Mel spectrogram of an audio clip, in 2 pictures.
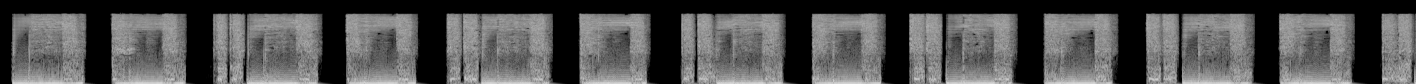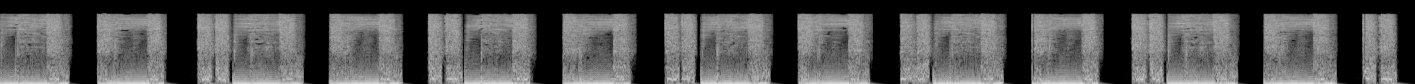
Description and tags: This is a recording I made for one of my songs. I found it nice to run the group's output through the Ohmforce Ohmicide and have some fun with the separate bands.
The original loop consists of me, drumming on my metal kitchen-sink with drum-brushes. The snary accents are the brushes on the back of my acoustic guitar. All recorded with a Neumann U87 and mangled through a UA SOLO610 with tube-gain cranked up. The bassdrumsound is also an handplayed sound from my NORD LEAD.
7, 8, aggressive, bass, distortion, feedback, idm, loop, mad, noise, nord-lead, ohmicide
